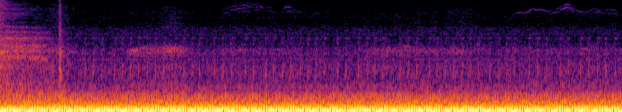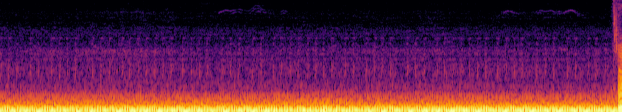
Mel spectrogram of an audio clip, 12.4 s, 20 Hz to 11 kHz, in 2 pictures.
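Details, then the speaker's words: 2006 Lincoln Town Car V8 idling as it warms up after sitting two weeks, uneven pulsing shake from a misfire (code P0354, cylinder 4). "see now that it's starting to warm up I feel it it's getting a little bit of a Mist to it yep I feel it right now starting to shake"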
